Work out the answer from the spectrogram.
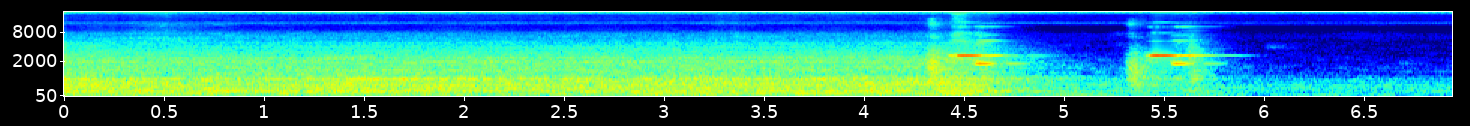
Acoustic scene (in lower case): kitchen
